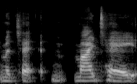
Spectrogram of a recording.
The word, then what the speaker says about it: Maite: Maite is how you say her name.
